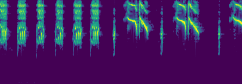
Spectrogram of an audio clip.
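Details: Long-tailed shrike in active song, used as a tutor for young birds learning sounds: six evenly spaced harsh, grating notes about every third of a second, followed by high whistles sliding steeply downward mixed with short scratchy notes.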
